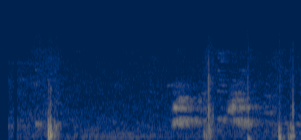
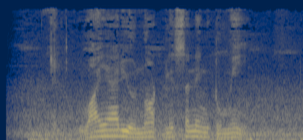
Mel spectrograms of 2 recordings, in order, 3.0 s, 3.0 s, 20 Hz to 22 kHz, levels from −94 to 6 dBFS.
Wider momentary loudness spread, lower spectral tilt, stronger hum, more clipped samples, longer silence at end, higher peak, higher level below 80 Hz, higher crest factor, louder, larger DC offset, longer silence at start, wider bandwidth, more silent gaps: second, 9 LU vs 14 LU; first, -8 dB/octave vs -6 dB/octave; neither; neither; about the same, 0 s vs 0 s; second, -26 dBFS vs -12 dBFS; second, -68 dBFS vs -42 dBFS; first, 26 dB vs 16 dB; second, -51 LUFS vs -28 LUFS; neither; about the same, 0.1 s vs 0.05 s; second, 11 kHz vs 17 kHz; neither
